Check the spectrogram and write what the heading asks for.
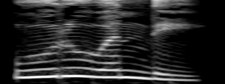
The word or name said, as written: ಊರ್ವಂದಿ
